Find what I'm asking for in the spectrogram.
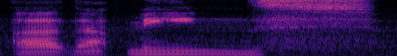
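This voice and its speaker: A man's voice: a little high, level tone, darkish tone. A man doing a flustered noble father. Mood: hesitant. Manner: hesitant, halting.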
